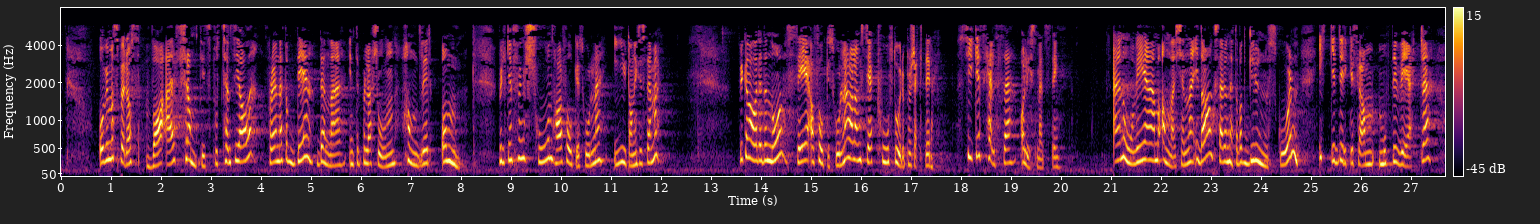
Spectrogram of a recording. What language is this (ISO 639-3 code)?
nob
